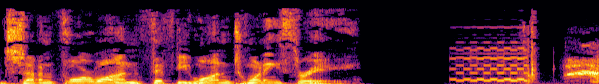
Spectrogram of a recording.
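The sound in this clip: An old PBX office phone system rings with a warbling electronic tone, arriving after a voice talks and a brief silence, then broken by a short gap before sounding again.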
